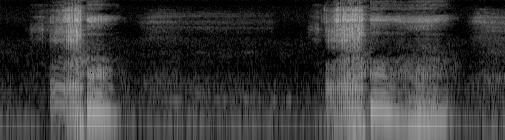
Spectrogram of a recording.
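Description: Two loud, rattling snores, one on each breath in, separated by quiet breathing out, in a quiet room; typical snoring during sleep.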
